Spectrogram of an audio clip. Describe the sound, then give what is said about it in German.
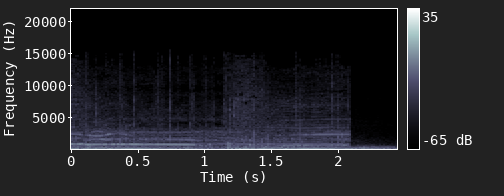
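An applause sound effect is played: a loud burst of crowd applause and cheering with high whistles running through it, a dense steady roar that cuts off abruptly near the end. “Vielleicht habe ich hier sogar meinen Applaus parat.”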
